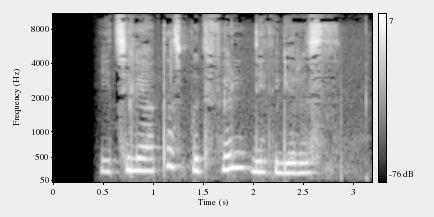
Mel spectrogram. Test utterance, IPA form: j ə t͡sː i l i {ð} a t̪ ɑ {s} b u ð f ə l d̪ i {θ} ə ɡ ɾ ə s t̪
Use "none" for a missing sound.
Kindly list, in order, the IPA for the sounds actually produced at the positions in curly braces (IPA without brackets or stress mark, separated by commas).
none, s, θ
